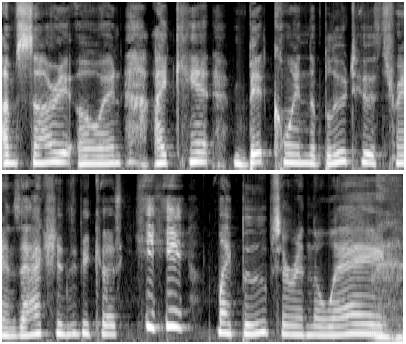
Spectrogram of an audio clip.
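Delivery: giggly, breathy, cute computer voice. Joking as a cute giggly AI talking to Owen: giggly anime-dub AI voice. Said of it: "weird giggly hiccup".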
